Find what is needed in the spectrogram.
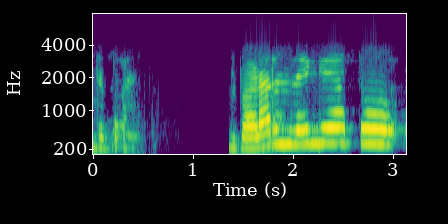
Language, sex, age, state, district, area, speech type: Hindi, female, 30-45, Uttar Pradesh, Prayagraj, rural, conversation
